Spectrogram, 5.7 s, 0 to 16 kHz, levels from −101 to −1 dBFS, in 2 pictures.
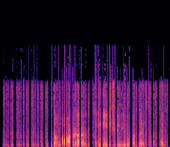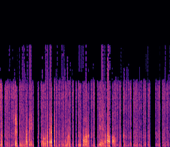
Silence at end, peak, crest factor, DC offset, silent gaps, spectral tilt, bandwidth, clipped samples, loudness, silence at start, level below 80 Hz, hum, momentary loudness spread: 0.05 s; -4 dBFS; 24 dB; under 0.1%; 1.49-1.53 s; -4.5 dB/octave; 11.5 kHz; under 0.1%; -27 LUFS; 0.25 s; -54 dBFS; none; 19 LU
